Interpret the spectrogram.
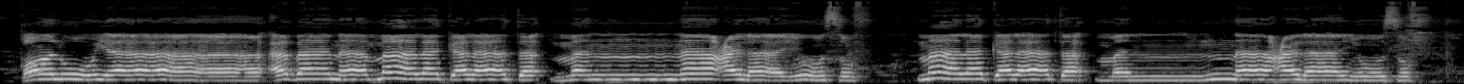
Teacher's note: Ishmam itu indimam syafatain, memonyongkan kedua bibir, ya, monyong sedikit, ya, sesaat di tengah-tengah gunnah pada ma laka la ta'manna.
